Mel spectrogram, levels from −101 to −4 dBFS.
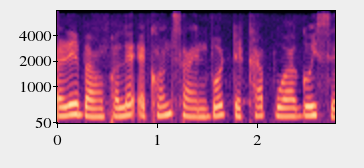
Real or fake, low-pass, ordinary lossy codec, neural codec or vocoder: fake; 7.2 kHz; none; codec, 16 kHz, 6 kbps, DAC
